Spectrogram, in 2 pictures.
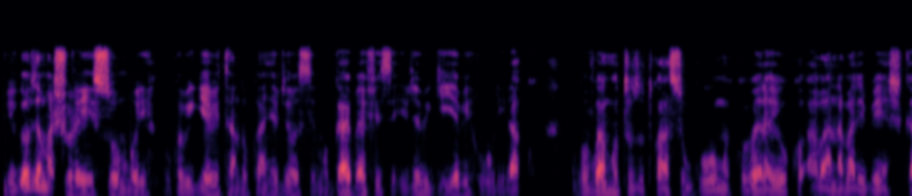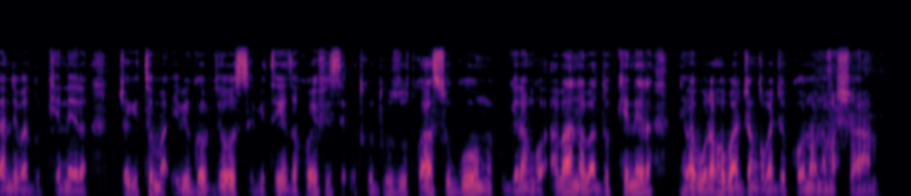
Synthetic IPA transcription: iβiɡo̞vjamaʃuːɾe̞jisuːmbuje̞kuko̞βiɡiːje̞βitʰaːndukaɲe̞vjo̞ːse̞mub̚ɡaːβiβaβifise̞ʔivjo̞βiɡije̞βihuɾiɾako̥nukuvuɡaŋotuzutwaːsuɡuːmŋe̞kuβe̞ːɾajuːko̞ʔaβaːnaβaɾiβe̞ːnʃi̥kaːndiβadukʰe̞ne̞ɾait͡ʃo̞ɡituma̰ʔiβiɡo̞vjo̞ːse̞βiteɡezakuβaifisetuzutwaːsuɡuːmŋe̞kuɡiɾaŋɡo̞ʔaβaːnaβadukʰe̞ne̞ɾan̥iβaβuɾaɦo̞βad͡ʒaŋɡo̞βad͡ʒekuβonaonamaʃa̰ːmba

